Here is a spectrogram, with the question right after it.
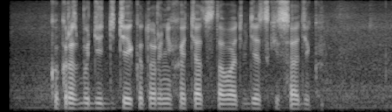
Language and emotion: Russian, neutral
